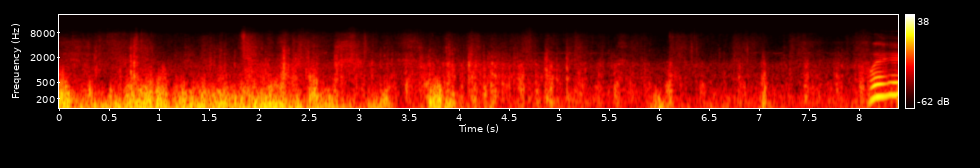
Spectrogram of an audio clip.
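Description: Wind rumbling on the microphone, heavy for about the first three seconds and then easing off, with scattered soft thuds of footsteps on grass.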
